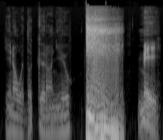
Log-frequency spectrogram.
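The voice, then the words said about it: Put-on sexy voice, sounds creepy. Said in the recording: “can you do a sexy voice? ... That's scary. That voice is scary. ... creepy”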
